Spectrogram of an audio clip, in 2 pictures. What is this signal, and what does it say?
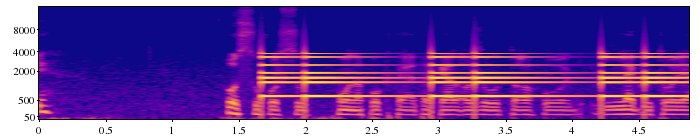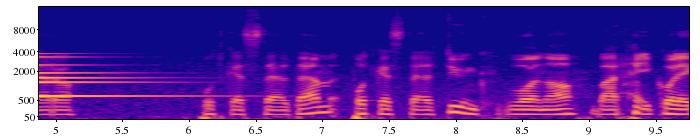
Ship's bell, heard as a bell, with speech in Hungarian. 6. Six half-hours of the watch have passed.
